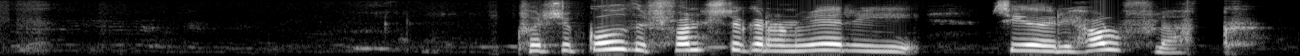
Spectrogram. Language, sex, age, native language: Icelandic, male, 12, Icelandic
